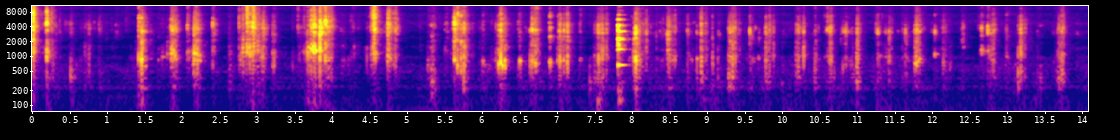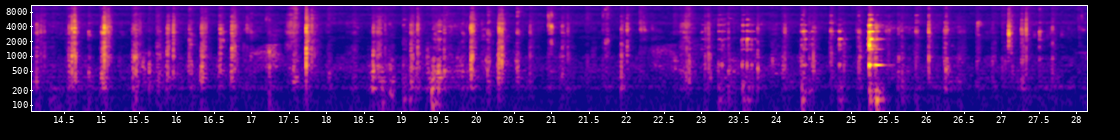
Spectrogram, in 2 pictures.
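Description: Close-up crunching and chewing of crispy fried pig tail: a dense run of crisp bites and crackles with chewing mouth sounds, loudest in the first several seconds.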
